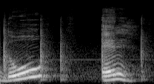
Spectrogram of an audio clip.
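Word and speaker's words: Noël: 점이 이렇게 두 개 붙은 경우에는 우리가 철자를 배울 때 트레마라고 해서 그거는 모음과 모음을 같이 붙여서 발음하지 말고 따로 떨어져서 발음을 해라. 그래서 이걸 어려운 말로 분절이라고 하는데요. 따로 떨어져서 소리를 내게 하는 장치가 바로 이 의 위에 있는 트레마라고 하는 철자 기호입니다. 그래서 얘를 노엘 이라고 이렇게 읽어야지 되는 거예요.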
